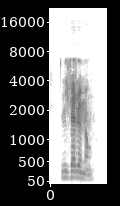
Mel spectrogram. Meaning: leveling out, leveling
- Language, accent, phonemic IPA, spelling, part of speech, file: French, France, /ni.vɛl.mɑ̃/, nivellement, noun, LL-Q150 (fra)-nivellement.wav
